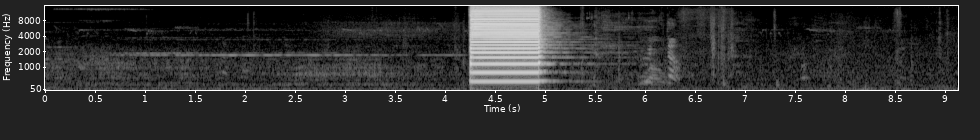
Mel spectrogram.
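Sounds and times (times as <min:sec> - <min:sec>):
bus horn: 0:04.2 - 0:05.4.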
